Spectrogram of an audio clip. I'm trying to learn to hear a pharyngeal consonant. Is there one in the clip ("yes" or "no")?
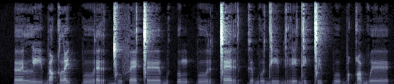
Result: no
